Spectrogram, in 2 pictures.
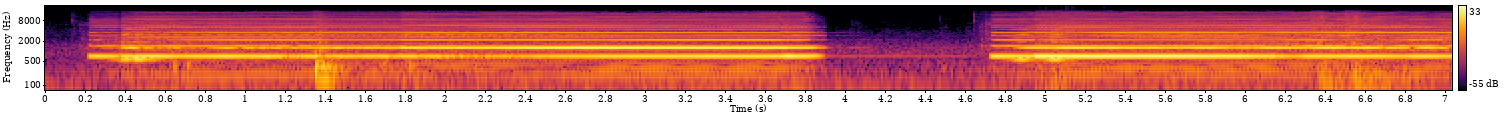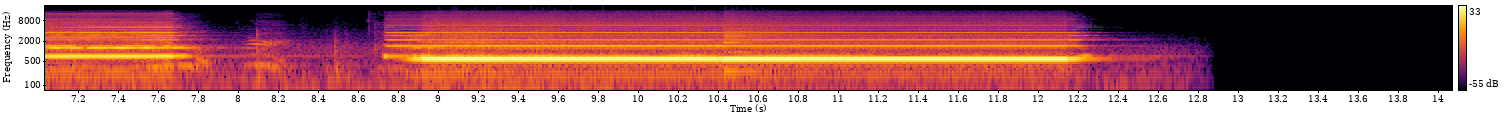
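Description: Air horns of a package-theft alarm blasting three times, each blast about three seconds long with short gaps, the last one a little lower in pitch. The horns are set off when the package's weight is lifted off the alarm's scale.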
